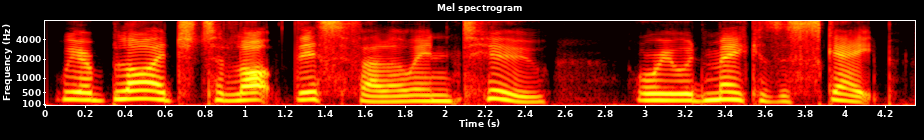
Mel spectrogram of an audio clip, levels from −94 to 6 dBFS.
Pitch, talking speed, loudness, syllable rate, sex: 225 Hz, 205 wpm, -19 LUFS, 5.5 syllables/s, female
